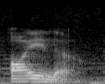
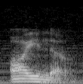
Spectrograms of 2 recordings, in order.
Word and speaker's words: Eule: Or this one, AU, remember the pronunciation is oi, and it's a nice long oi. So the word would be Eule. Once again, Eule.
